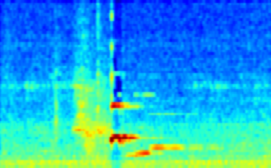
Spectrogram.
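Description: A few short electronic beeps at different pitches, about a second in, from checkout equipment ringing up an item. They sound over a steady low hum from the store's fridges or ventilation.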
